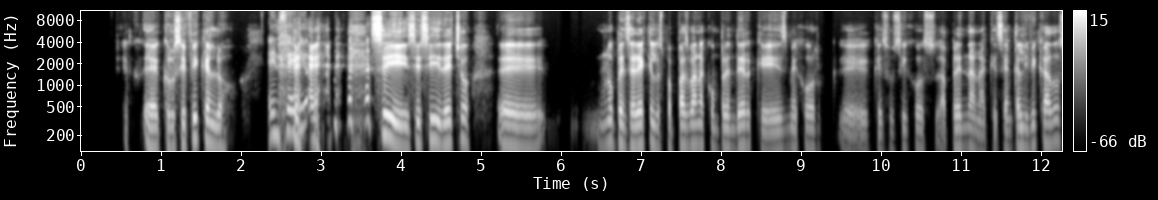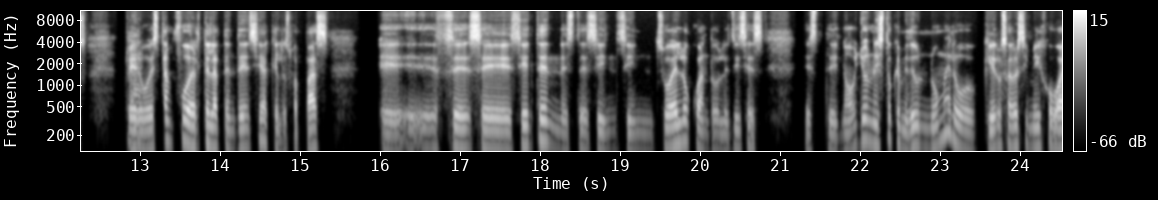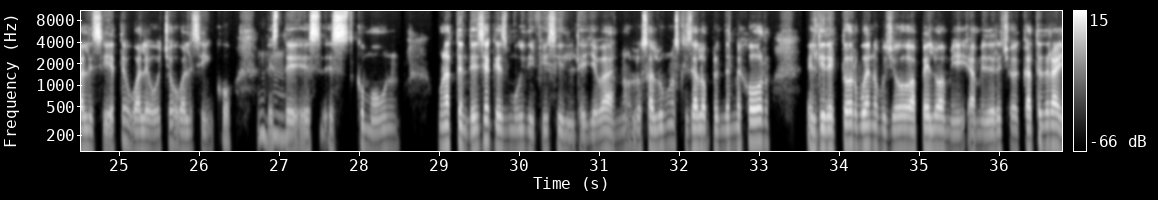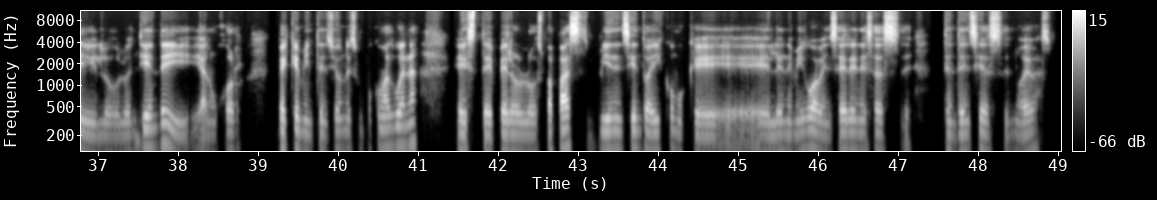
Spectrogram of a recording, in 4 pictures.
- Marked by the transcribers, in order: chuckle; other noise
- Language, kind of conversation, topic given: Spanish, podcast, ¿Qué mito sobre la educación dejaste atrás y cómo sucedió?
- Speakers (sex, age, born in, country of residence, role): female, 50-54, Mexico, Mexico, host; male, 60-64, Mexico, Mexico, guest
